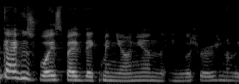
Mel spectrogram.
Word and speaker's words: Mignogna: Vic Mignogna.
